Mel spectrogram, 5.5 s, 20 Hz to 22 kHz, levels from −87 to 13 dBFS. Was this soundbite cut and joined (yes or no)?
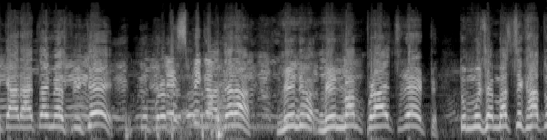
no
